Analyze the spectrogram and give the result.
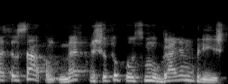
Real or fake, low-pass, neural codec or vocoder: fake; 9.9 kHz; codec, 44.1 kHz, 2.6 kbps, SNAC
